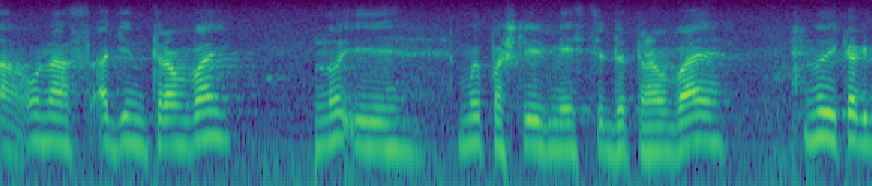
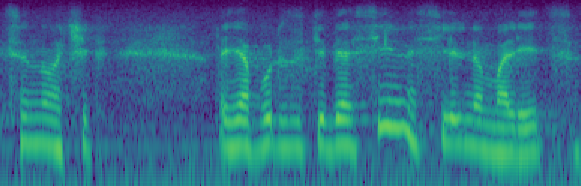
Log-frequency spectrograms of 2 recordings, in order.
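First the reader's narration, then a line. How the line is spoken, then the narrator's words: Sighing. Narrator (Russian): Она вздохнула, говорит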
